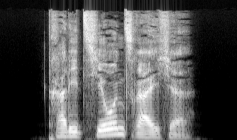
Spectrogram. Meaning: inflection of traditionsreich: 1. strong/mixed nominative/accusative feminine singular 2. strong nominative/accusative plural 3. weak nominative all-gender singular
- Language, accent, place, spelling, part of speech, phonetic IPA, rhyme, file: German, Germany, Berlin, traditionsreiche, adjective, [tʁadiˈt͡si̯oːnsˌʁaɪ̯çə], -oːnsʁaɪ̯çə, De-traditionsreiche.ogg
